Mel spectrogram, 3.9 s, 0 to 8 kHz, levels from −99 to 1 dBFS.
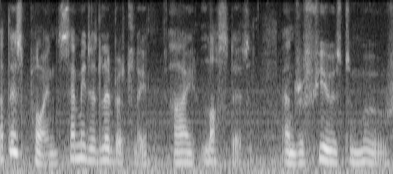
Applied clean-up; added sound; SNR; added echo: none; Boat, Water vehicle; 11 dB; none.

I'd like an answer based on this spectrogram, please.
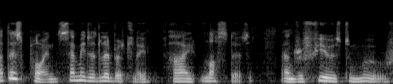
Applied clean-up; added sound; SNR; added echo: neural separator model SepFormer DNS4.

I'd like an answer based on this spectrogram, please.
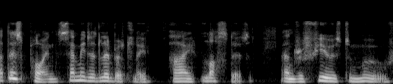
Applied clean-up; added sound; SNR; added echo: neural mask model DeepFilterNet 3.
